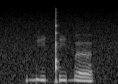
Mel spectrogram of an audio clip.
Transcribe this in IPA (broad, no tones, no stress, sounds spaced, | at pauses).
ɓ i ǃ i ɓ ə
